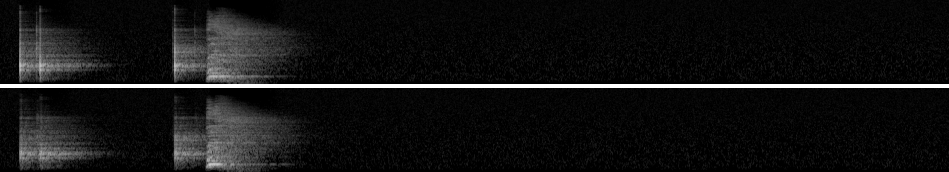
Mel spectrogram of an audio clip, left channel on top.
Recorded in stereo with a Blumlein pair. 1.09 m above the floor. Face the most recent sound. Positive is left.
turn(degrees=-70)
